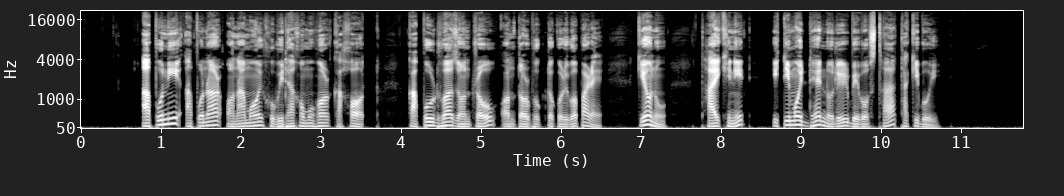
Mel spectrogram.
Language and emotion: Assamese, neutral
